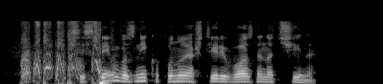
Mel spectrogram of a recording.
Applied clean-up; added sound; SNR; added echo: classical method spectral subtraction.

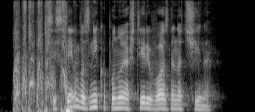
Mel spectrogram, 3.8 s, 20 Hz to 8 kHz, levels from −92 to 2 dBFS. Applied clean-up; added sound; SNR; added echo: neural mask model Resemble Enhance denoiser.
